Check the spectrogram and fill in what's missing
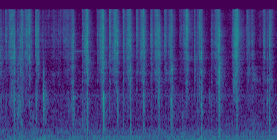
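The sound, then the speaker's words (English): A deck of cards being shuffled, a rapid run of crisp riffling snaps and flicks over about four seconds, with no voices. “Getting shuffled.”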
